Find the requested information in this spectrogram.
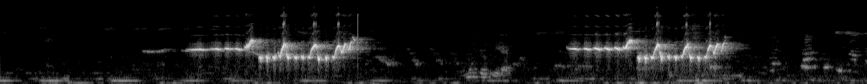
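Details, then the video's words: White-rumped shama in energetic full song, two loud phrases each opening with a sustained whistled note then rapid rising-and-falling warbled notes, separated by pauses; faint low rhythmic pulses underneath. "TEMBAKAN MURAI BATU GACOR BONGKAR SEMUA ISIAN FULL FIGHTER"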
